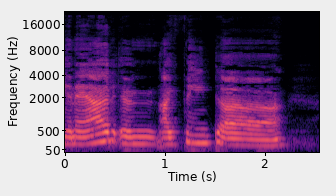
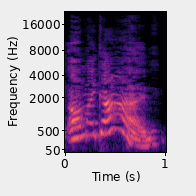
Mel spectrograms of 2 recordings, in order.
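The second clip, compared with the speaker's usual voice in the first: mock surprise; 12 semitones higher than usual. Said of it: "And I'm like".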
